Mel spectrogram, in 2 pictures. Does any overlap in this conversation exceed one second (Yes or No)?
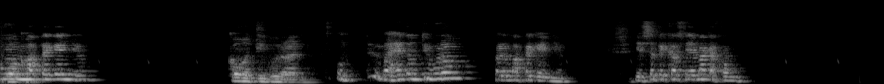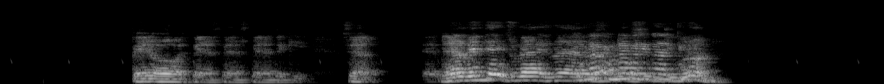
Yes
